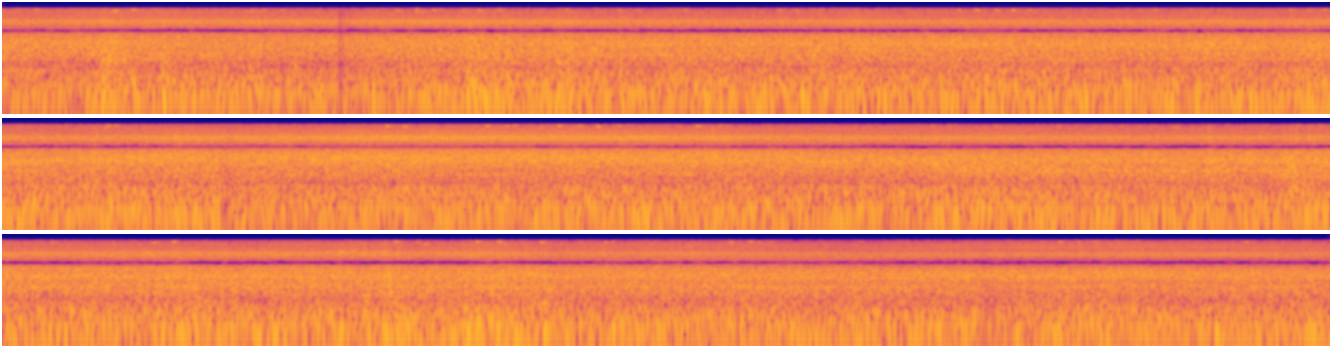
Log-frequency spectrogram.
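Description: Steady running noise of a dumper truck driving along a road, heard from inside the cab: engine and road noise blended into an even, unbroken rush.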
